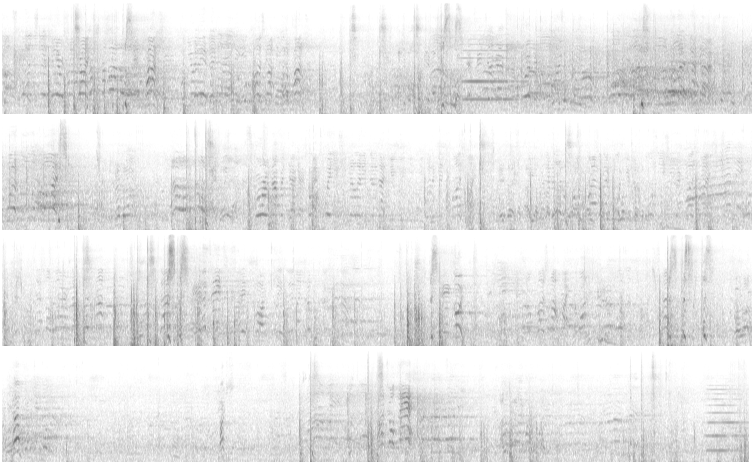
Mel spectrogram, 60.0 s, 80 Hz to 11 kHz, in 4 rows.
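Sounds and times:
boxers' footwork thuds on canvas: 0.8s - 9.2s, 23.4s - 27.8s, 28.8s - 40.4s, 57.5s - 58.9s
thuds of gloves and feet on canvas: 30.1s - 35.0s.

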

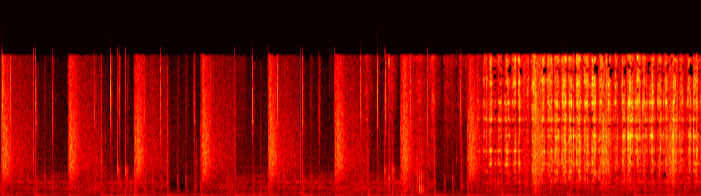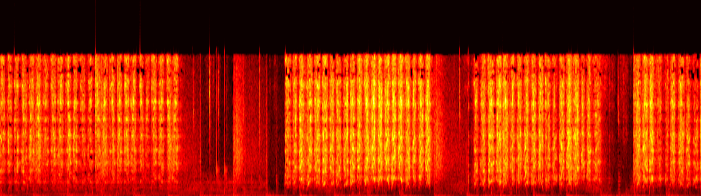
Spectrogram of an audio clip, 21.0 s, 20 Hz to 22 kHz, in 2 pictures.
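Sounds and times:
hand file rasping on metal: 7.2s - 13.4s, 14.8s - 21.0s.

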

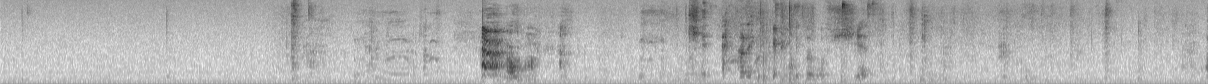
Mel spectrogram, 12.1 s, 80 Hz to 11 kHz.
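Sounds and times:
puppy barking: 2.9s - 5.8s.

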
